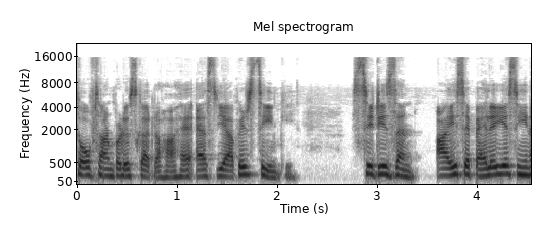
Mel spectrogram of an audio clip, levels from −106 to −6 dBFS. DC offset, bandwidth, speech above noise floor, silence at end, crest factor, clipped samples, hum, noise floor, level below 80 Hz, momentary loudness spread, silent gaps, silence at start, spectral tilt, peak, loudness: under 0.1%; 16 kHz; 25 dB; 0 s; 14 dB; under 0.1%; none; -49 dBFS; -66 dBFS; 8 LU; none; 0 s; -4.5 dB/octave; -10 dBFS; -24 LUFS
